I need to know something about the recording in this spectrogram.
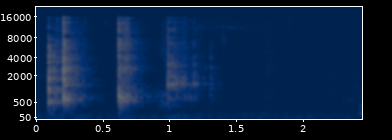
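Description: A metal spoon scraping rigatoni in sauce out of a pot onto a ceramic plate: three short scrapes, the first two about half a second apart.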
